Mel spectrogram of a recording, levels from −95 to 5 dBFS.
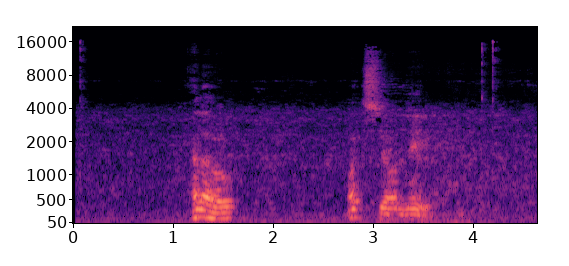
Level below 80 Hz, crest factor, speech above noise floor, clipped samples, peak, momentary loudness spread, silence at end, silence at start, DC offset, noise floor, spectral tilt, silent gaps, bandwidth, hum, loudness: -54 dBFS; 18 dB; 30 dB; under 0.1%; -10 dBFS; 26 LU; 0.55 s; 1.15 s; under 0.1%; -55 dBFS; -6.5 dB/octave; none; 16 kHz; none; -26 LUFS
